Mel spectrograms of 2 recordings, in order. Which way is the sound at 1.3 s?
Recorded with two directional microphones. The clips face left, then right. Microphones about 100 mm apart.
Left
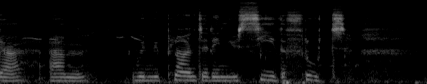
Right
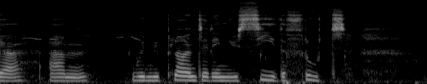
30° right (ahead or behind).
